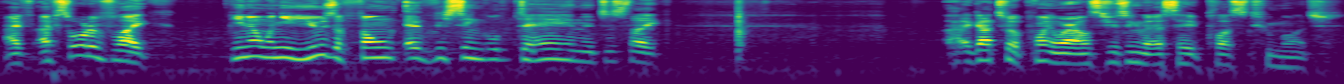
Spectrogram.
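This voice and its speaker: This tech live-streamer's voice is on the high side and moderately paced, with a little hiss or hum in the audio. Carrying his phone as he walks, partly outdoors, he chats loosely with viewers about phones and whatever comes up, full of restarts and tangents.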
